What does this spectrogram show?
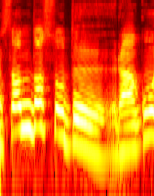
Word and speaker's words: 전룡검: 전룡검이라고 쓰고 보통 썬더소드라고 읽습니다. 이 전룡검이라고 하는 기술은 일자 전승, 그러니까 단 한 명에 의해서만 계승이 되는 이 검술인데요.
